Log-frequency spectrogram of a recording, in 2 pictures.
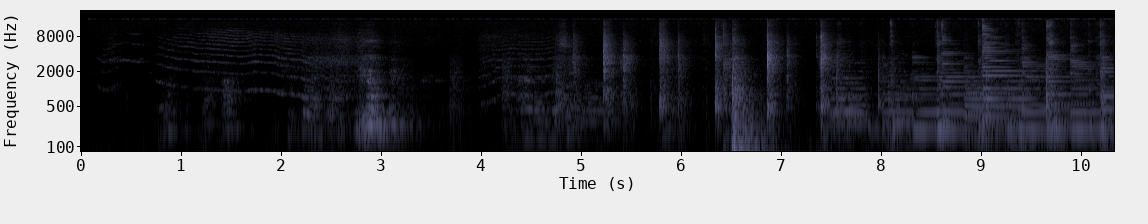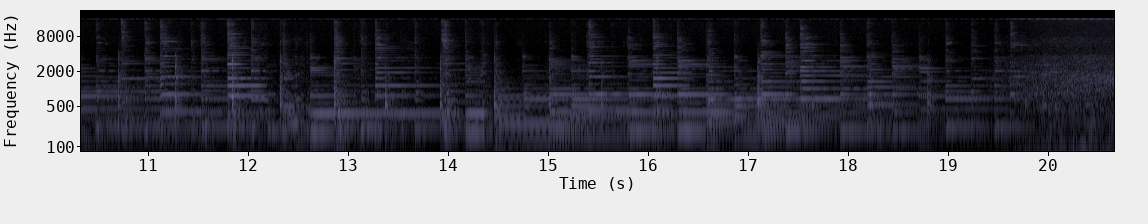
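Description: A short laugh, a few knocks and one loud thump, then an acoustic guitar starts a plucked intro of evenly spaced ringing notes about a third of the way in.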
